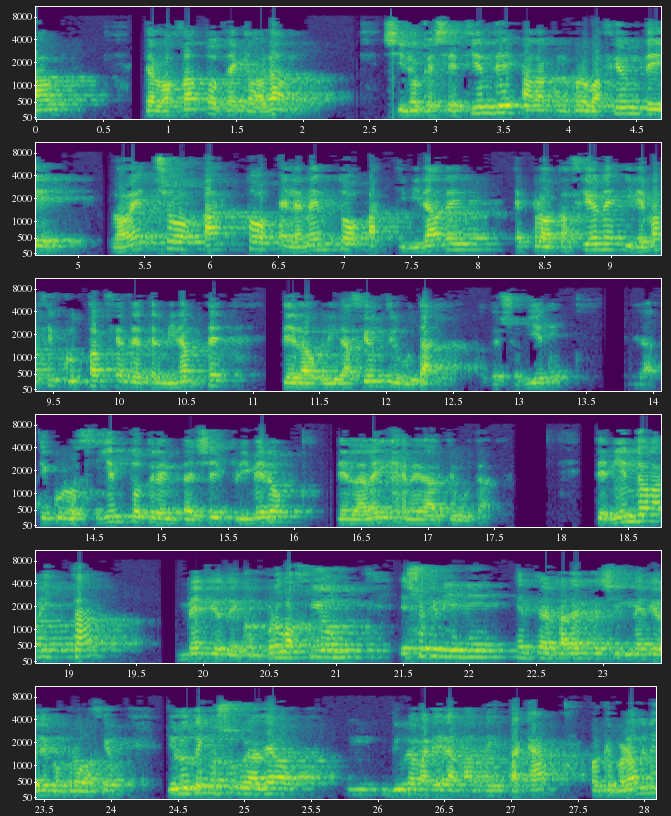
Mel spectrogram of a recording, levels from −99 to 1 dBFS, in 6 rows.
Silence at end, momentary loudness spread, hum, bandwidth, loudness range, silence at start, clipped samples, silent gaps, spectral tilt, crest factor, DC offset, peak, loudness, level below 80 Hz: 0 s; 11 LU; none; 8.4 kHz; 3 LU; 0 s; under 0.1%; 0.72-0.78 s, 11.10-11.21 s, 13.65-13.78 s, 17.67-17.88 s, 18.15-18.24 s, 19.68-19.78 s; -3.5 dB/octave; 14 dB; under 0.1%; 0 dBFS; -13 LUFS; -52 dBFS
